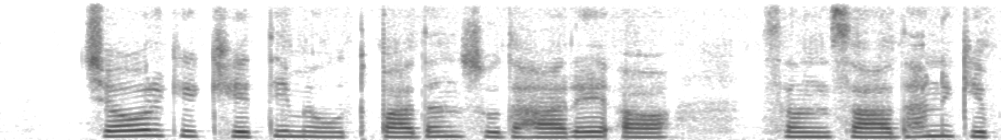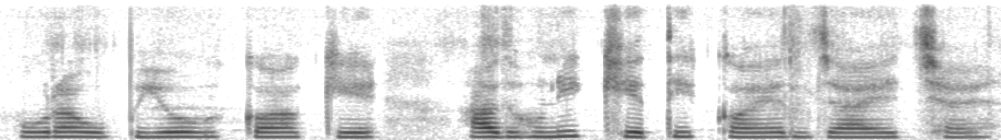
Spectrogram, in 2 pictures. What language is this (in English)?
Magahi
